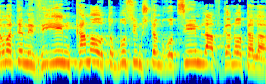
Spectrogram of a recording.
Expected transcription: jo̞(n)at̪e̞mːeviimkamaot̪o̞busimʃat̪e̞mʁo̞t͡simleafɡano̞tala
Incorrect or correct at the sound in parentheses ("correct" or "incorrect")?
incorrect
